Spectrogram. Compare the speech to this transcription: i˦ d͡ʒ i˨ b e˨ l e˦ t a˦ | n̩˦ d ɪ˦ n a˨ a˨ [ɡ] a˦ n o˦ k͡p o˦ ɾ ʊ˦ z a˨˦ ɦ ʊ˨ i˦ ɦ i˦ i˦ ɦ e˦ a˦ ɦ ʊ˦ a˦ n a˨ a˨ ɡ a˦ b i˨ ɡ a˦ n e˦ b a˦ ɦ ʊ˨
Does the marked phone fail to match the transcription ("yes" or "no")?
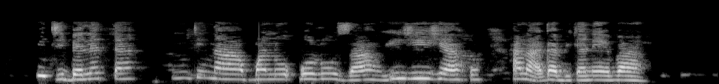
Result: yes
